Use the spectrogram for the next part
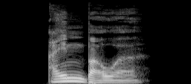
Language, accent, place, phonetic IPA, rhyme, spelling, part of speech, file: German, Germany, Berlin, [ˈaɪ̯nˌbaʊ̯ə], -aɪ̯nbaʊ̯ə, einbaue, verb, De-einbaue.ogg
- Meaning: inflection of einbauen: 1. first-person singular dependent present 2. first/third-person singular dependent subjunctive I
